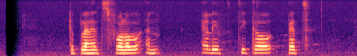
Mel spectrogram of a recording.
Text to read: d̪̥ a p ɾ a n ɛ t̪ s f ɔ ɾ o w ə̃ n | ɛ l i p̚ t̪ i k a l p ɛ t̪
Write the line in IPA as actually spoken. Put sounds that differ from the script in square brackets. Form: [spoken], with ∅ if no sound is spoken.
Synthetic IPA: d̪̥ [ə] p [l] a n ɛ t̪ s f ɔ [l] o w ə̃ n | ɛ l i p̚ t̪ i k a l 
